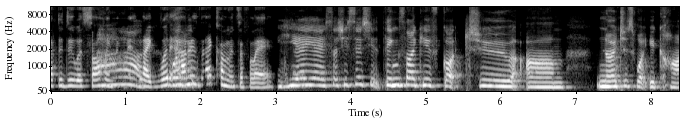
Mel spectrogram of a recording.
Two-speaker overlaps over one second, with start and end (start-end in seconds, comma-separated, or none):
0.6-2.1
